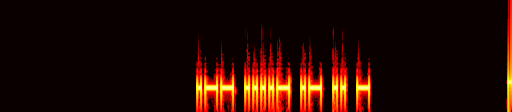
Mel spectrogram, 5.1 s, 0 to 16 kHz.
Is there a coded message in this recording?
Yes: Morse code from 2.0 to 3.7 s, heard as a keyed tone, about 27 wpm, 700 Hz. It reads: W4AIT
